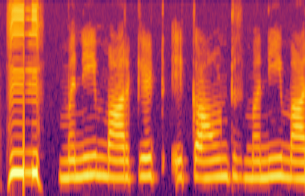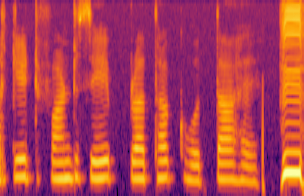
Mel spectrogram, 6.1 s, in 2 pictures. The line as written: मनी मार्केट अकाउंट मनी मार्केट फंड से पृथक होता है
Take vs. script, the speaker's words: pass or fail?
pass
